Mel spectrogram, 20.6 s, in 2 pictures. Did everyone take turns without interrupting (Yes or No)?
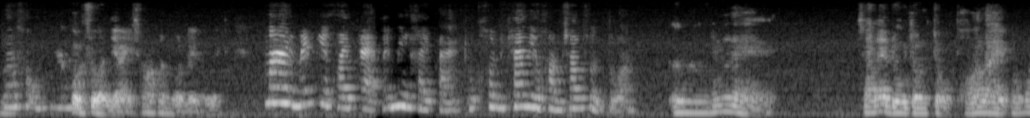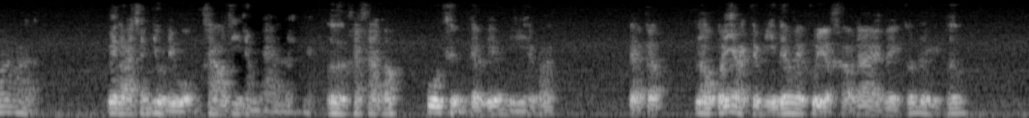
Yes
